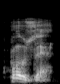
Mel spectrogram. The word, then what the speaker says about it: Crozat: 1712 a man by the name of antoine crozette c-r-o-z-a-t antoine crozette who was a very wealthy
